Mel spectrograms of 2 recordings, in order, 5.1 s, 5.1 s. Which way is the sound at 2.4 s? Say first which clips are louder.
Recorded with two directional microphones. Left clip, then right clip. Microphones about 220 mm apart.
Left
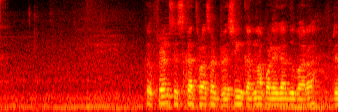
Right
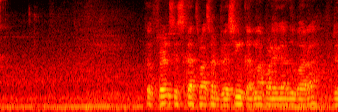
Left 3 dB; centre (ahead or behind).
